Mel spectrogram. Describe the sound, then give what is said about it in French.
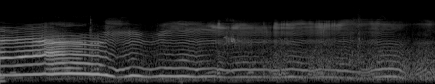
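A baby babbles and coos in long, wavering vocal sounds, rising and falling in pitch, fairly loud, with no other voices, while out for a walk on a street in Johannesburg in April 2010, with wind in the trees. “Et mon bébé qui fait du bruit.”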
